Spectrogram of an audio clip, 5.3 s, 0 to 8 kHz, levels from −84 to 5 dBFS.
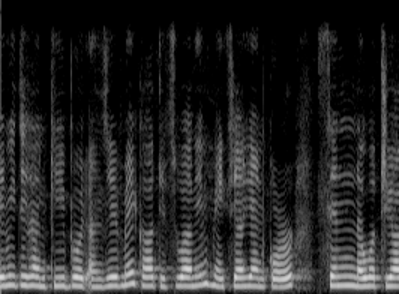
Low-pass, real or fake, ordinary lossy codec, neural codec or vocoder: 7.2 kHz; fake; none; codec, 44.1 kHz, 3.4 kbps, Pupu-Codec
